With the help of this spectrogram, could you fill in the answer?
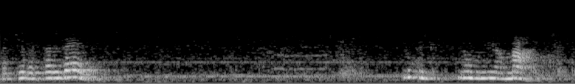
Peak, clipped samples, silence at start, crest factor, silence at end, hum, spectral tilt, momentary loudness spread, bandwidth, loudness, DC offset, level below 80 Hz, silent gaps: -2 dBFS; under 0.1%; 0 s; 18 dB; 0 s; none; -8.5 dB/octave; 22 LU; 3.4 kHz; -17 LUFS; 1%; -68 dBFS; none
